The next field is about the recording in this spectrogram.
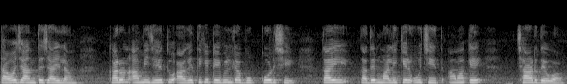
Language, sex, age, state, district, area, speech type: Bengali, female, 60+, West Bengal, Nadia, rural, spontaneous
